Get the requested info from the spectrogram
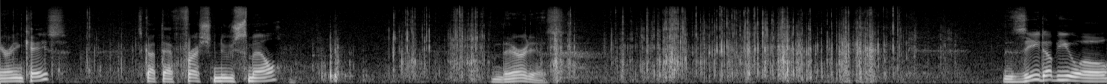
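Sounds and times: packaging rustling and crinkling: 0.0 - 2.4, 3.1 - 9.6.

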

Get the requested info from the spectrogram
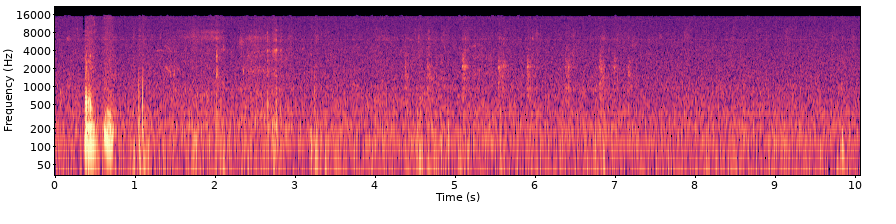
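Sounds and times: faint irregular ticks: 0.4 - 3.4, 4.1 - 8.0.

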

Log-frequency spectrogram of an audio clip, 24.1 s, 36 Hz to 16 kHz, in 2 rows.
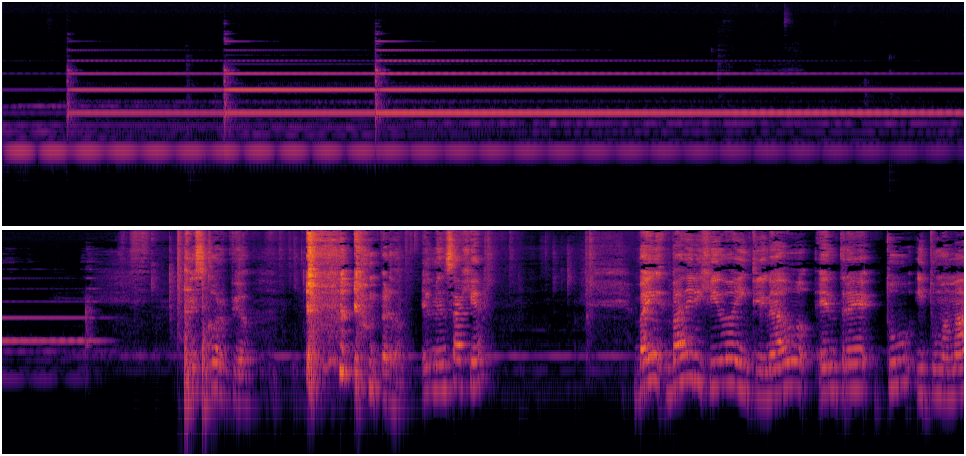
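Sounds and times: singing bowl ringing: 0.0 - 22.0.

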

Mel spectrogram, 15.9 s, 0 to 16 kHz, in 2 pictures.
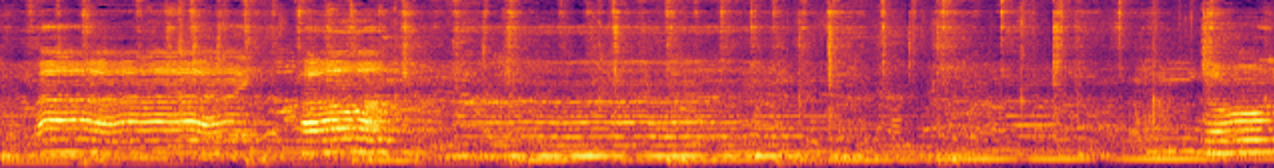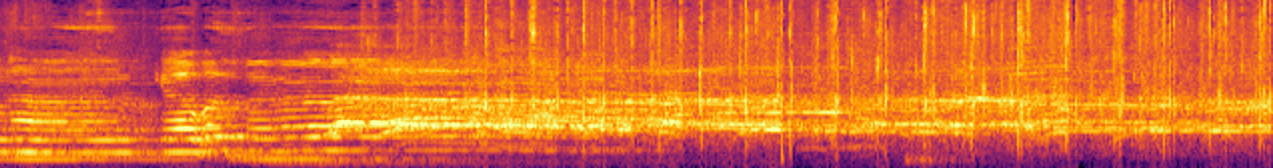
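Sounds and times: young woman singing: 0.0 - 11.9
sustained backing music: 0.0 - 12.0
audience applause and cheering: 10.0 - 15.9.

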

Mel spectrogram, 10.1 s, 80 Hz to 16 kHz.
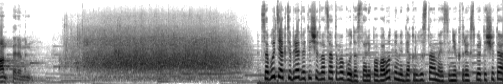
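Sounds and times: audience applauding: 1.2 - 5.2.

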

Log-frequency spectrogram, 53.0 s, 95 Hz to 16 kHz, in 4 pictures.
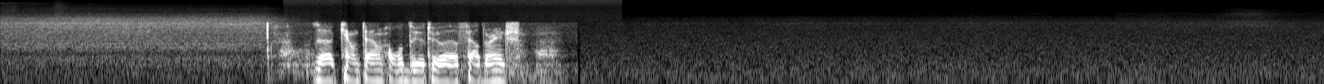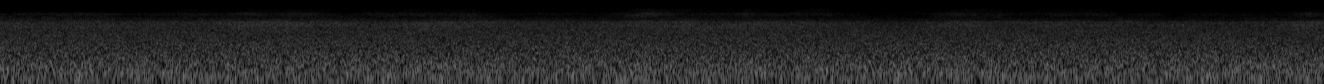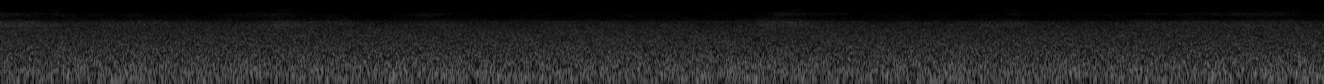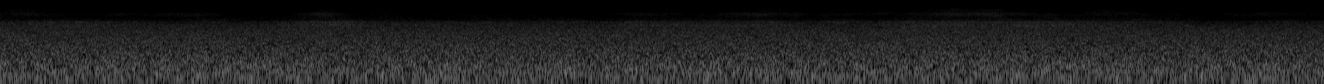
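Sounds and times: outdoor ambient hiss: 0.0 - 52.9.

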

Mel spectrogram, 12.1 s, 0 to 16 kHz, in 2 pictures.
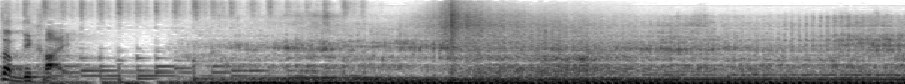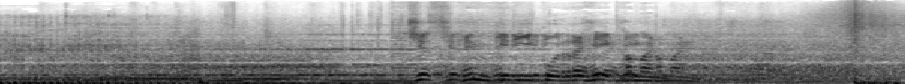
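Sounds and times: music: 0.0 - 5.6, 11.3 - 12.0
propeller aircraft engine rumble: 1.4 - 7.4.

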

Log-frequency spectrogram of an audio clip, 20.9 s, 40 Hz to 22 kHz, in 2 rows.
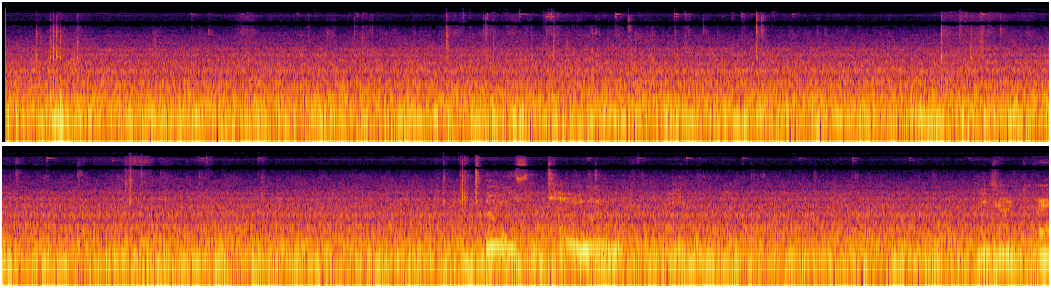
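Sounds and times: car engine idling: 0.0 - 20.9.

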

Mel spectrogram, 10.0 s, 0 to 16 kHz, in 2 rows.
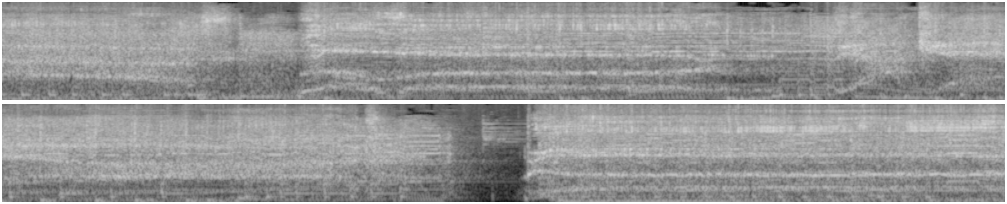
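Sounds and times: man screaming vocals: 0.0 - 7.0, 7.6 - 10.0
loud deathcore music: 0.0 - 10.0.

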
